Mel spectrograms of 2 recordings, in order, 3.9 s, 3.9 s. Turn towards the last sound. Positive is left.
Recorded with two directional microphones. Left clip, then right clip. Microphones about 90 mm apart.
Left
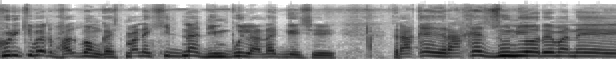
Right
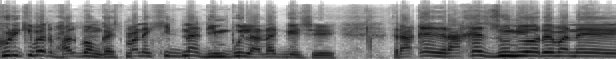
turn(degrees=30)  # may be behind; listen again after turning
